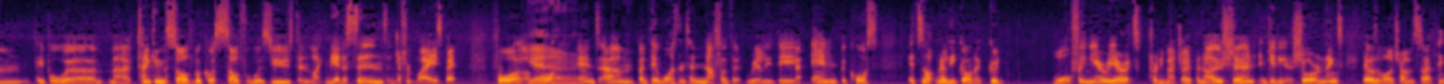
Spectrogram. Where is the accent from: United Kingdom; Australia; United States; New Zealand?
New Zealand; Edgecumbe, Bay of Plenty; because I was brought up in Edgecombe, and Edgecombe in 1987 had an earthquake that the corner of our farm dropped 2.05 metres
